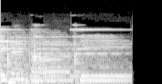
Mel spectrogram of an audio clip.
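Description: The closing bars of a Marathi devotional song: a last bending sung phrase fades over held accompaniment notes, and the recording cuts off abruptly about one and a half seconds in.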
